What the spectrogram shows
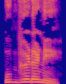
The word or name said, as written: ಉಗ್ಗಡಣೆ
